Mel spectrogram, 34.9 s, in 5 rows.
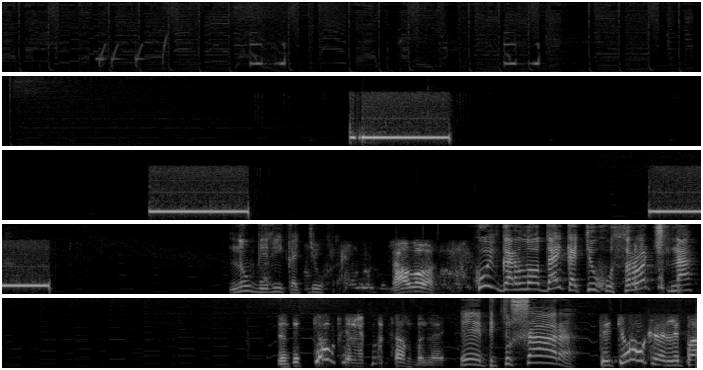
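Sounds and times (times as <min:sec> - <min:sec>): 
telephone dialing beeps: 0:05.0 - 0:05.4, 0:10.5 - 0:11.5, 0:15.5 - 0:16.5, 0:20.5 - 0:21.5
telephone call ringback tone: 0:10.5 - 0:11.5, 0:15.5 - 0:16.5, 0:20.5 - 0:21.5
speech: 0:23.3 - 0:28.0, 0:30.7 - 0:34.8.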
